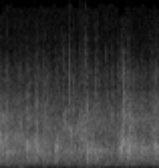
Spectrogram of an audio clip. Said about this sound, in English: And Karen Roach from Wycliffe, round of applause as well.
